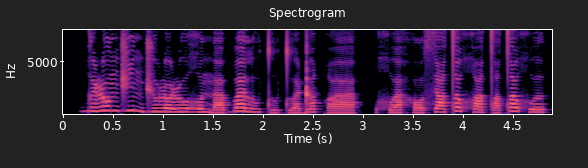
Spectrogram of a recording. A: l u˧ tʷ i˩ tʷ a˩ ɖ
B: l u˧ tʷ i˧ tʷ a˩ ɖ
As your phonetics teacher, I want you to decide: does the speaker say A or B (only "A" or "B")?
A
